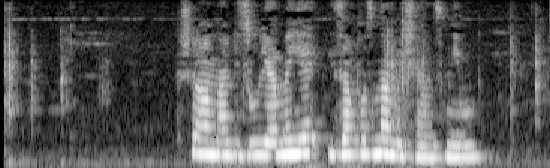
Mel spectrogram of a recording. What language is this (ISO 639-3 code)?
pol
